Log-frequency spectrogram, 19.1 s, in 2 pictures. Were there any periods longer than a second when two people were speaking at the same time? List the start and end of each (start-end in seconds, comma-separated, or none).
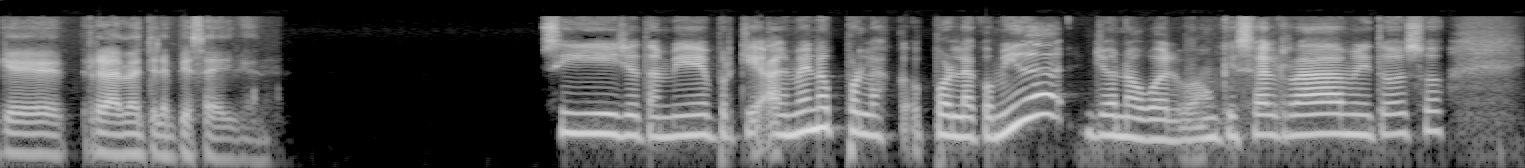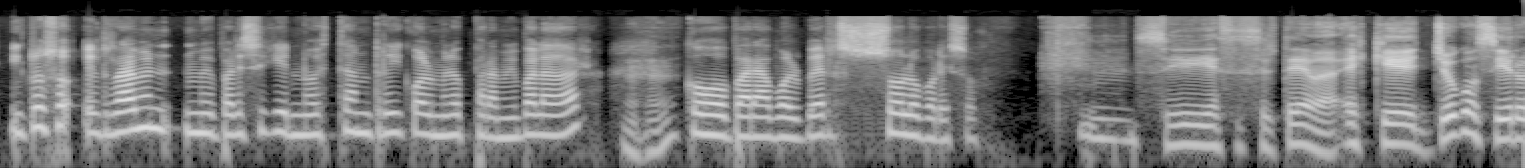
none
